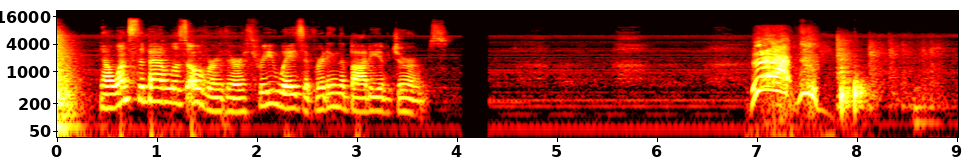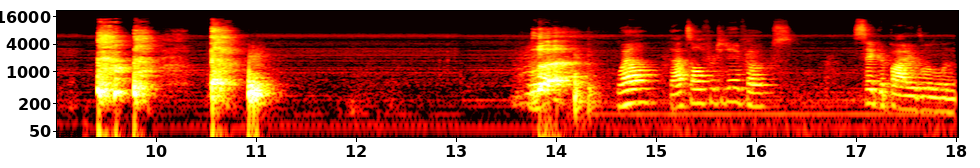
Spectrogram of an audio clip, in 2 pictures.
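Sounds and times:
boy coughing: 0:07.0 - 0:07.8, 0:09.4 - 0:10.9, 0:13.8 - 0:14.4.

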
